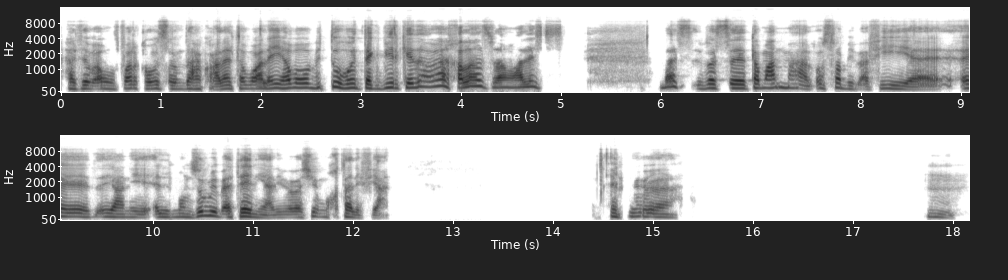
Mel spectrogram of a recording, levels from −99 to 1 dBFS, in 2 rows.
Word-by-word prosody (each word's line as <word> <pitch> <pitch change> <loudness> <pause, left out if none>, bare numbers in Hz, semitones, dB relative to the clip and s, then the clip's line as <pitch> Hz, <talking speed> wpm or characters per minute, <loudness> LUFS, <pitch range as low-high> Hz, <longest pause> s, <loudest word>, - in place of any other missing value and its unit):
هتبقى 145 0 0
مفارقة 150 +2 -2
وِصِل 150 -2 -3
إن 140 - -9
ضحكوا 140 -2 -3
عليَّ، 150 +5 +2
طب 155 +1 -4
وعلى 160 - +3
إيه، 175 - +1
ها - - 0
يا 175 - +7
بابا 195 +1 +4
بتُّوه 205 -1 0
وأنت 180 -1 +5
كبير 170 +6 +2
كده؟ 195 +6 +2 0.2
آآ، - - +4
خلاص 130 - +4
بقى 105 +1 +3
معلش. 110 - -2 0.9
بس. 240 +2 -3
بس 175 +3 +1
طبعًا 180 +2 +5
مع 190 -4 -5
الأسرة 185 +4 -2
بيبقى 140 -5 -9
في 145 -6 -4
آآ 160 - -1
د 135 - -14
يعني، 135 -3 -3
المنظور 140 +6 -3
بيبقى 180 -8 +2
تاني 150 -3 +4
يعني، 115 +1 -7
بيبقى 125 0 -3
شيء 175 +5 -6
مُختلف 145 - -5
يعني. - - -8 2.2
أنتِ 155 - -4
ويّاه 145 -6 -5 2.5
امم. 130 -8 -16
155 Hz, 135 wpm, -24 LUFS, 135-175 Hz, 2.5 s, يا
